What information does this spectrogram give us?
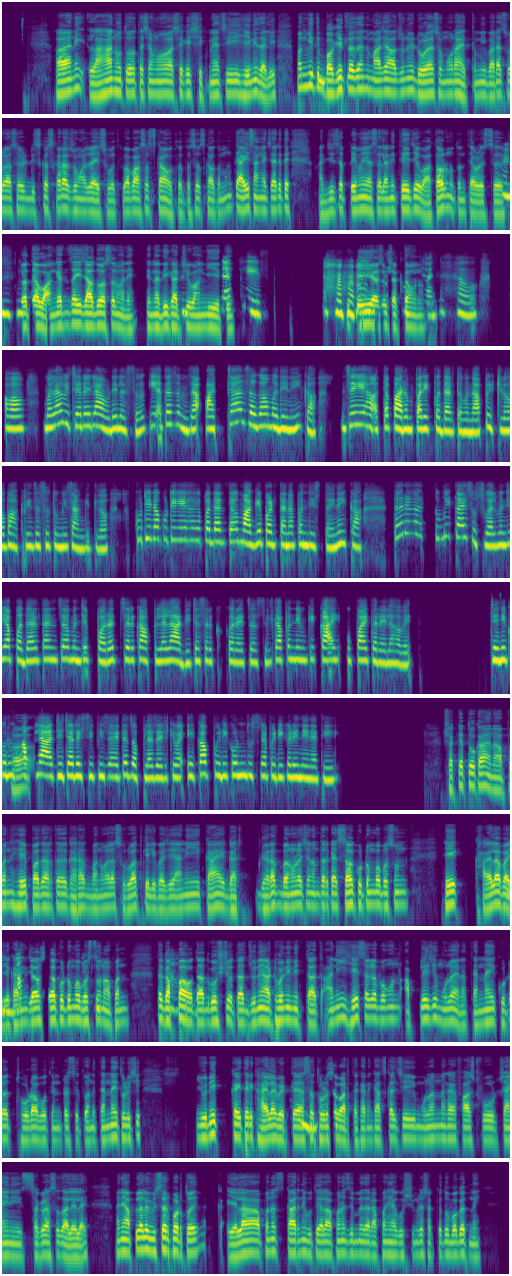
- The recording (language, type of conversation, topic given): Marathi, podcast, तुझ्या आजी-आजोबांच्या स्वयंपाकातली सर्वात स्मरणीय गोष्ट कोणती?
- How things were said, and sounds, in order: other noise; tapping; other background noise; chuckle; in English: "युनिक"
